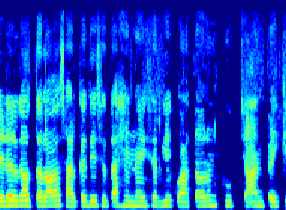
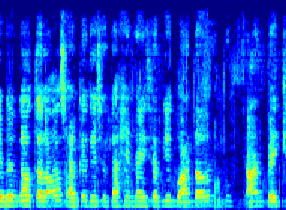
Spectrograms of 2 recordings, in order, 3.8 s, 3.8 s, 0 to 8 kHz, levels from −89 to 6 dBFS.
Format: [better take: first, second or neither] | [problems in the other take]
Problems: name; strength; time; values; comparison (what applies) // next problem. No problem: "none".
first | noise reduction (neural mask model DeepFilterNet 3)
